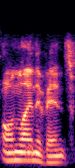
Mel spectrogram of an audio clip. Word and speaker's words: Online Events: But yes, online events one. So you spell it online vents. UK but we say online events.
